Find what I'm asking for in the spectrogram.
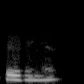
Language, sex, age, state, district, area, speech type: Tamil, female, 30-45, Tamil Nadu, Nilgiris, urban, conversation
